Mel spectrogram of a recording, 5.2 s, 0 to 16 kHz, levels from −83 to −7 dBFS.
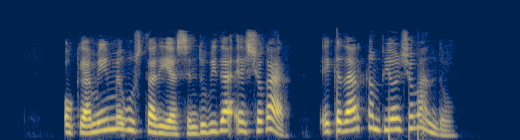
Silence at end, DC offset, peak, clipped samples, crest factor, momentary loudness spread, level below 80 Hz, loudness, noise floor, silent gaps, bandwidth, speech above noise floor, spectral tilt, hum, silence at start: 0.65 s; under 0.1%; -2 dBFS; under 0.1%; 18 dB; 10 LU; -60 dBFS; -20 LUFS; -84 dBFS; none; 7.4 kHz; 65 dB; -5 dB/octave; none; 0.65 s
